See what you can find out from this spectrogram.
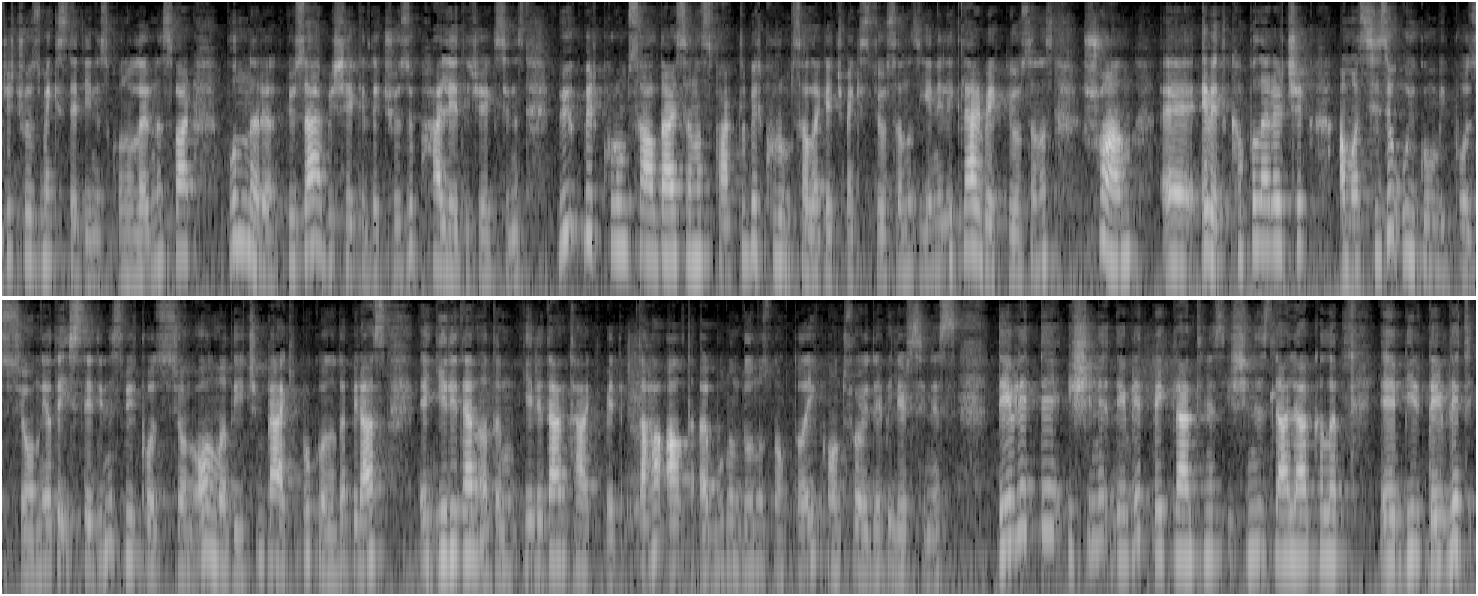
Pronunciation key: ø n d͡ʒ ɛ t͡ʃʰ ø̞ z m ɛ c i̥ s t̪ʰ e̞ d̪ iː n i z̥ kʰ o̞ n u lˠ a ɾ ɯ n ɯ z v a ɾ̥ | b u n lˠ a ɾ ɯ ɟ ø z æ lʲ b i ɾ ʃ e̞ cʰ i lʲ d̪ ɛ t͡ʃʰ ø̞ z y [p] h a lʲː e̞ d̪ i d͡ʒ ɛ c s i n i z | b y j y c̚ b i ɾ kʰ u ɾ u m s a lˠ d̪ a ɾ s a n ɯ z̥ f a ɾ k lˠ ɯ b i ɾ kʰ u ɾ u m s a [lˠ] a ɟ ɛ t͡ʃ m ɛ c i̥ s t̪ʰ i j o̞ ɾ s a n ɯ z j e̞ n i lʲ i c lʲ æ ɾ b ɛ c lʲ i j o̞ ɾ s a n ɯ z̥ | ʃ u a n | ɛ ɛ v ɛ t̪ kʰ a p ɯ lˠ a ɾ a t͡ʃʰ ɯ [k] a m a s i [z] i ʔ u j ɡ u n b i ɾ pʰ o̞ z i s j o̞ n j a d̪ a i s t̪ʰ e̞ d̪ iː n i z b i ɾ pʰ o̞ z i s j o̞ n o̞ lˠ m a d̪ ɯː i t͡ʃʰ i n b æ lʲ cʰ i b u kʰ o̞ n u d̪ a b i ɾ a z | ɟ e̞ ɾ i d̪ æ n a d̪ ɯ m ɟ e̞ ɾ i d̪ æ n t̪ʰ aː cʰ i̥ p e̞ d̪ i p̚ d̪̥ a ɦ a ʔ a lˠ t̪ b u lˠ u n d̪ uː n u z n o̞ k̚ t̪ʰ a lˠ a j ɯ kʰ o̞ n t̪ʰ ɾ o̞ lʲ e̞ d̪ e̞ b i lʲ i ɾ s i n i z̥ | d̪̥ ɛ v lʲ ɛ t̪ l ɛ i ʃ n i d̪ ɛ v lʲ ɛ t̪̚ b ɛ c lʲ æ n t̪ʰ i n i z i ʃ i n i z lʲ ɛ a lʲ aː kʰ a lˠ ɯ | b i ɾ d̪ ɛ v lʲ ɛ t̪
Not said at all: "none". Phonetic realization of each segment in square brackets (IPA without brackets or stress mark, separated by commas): p, lˠ, k, z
